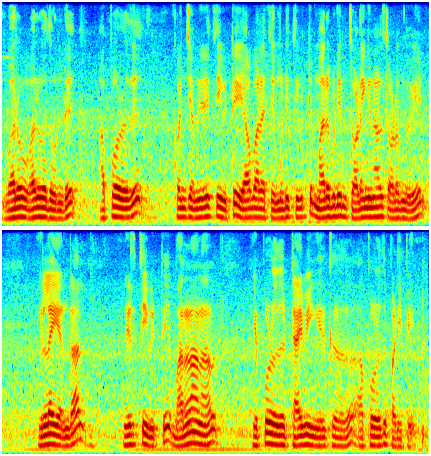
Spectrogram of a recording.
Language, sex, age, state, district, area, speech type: Tamil, male, 45-60, Tamil Nadu, Tiruvannamalai, rural, spontaneous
